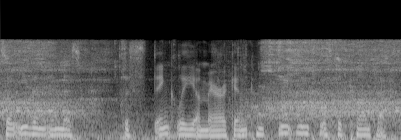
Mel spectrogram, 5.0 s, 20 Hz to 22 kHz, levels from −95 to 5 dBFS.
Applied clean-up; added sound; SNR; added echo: none; Sliding door; 4 dB; none.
